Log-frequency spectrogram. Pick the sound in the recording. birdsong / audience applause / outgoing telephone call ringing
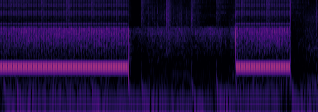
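outgoing telephone call ringing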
